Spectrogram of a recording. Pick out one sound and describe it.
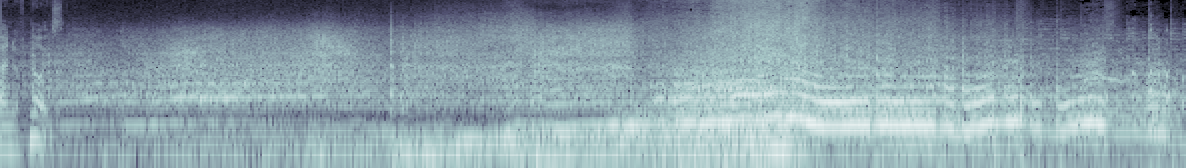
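A rally car engine roars and revs as it races past.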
